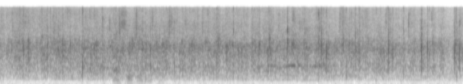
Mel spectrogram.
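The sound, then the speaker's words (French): A church audience applauds during a worship service, a dense and steady clapping that runs unbroken through the whole clip at an even, moderate level. “Acclamons le Seigneur notre Dieu.”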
